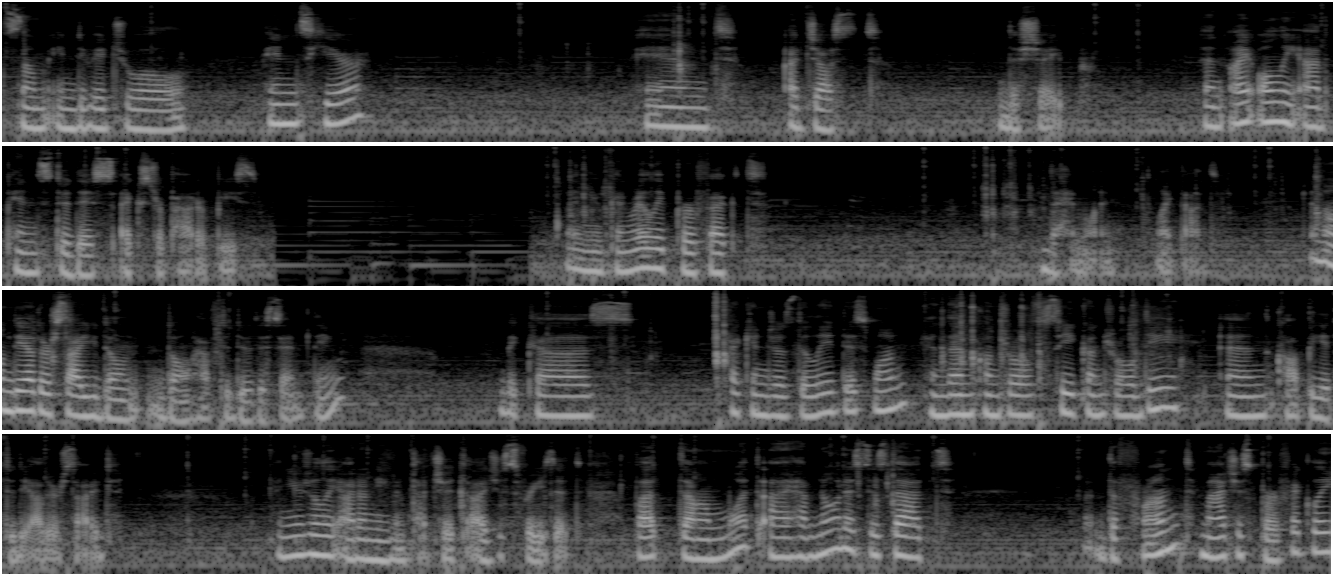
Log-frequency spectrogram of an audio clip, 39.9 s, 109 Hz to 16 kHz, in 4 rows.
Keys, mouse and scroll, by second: 0.0 w, 0.2 click, 5.3 w, 5.4 click, 12.6 click, 14.1 w, 14.4 click, 17.7 space, 18.2 shift+right click, 20.0 shift+q, 20.6 shift+q, 22.0 shift+click, 25.6 Delete, 27.4 ctrl+click, 27.5 ctrl+c, 27.8 d, 31.6 shift+click, 36.8 shift+q.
